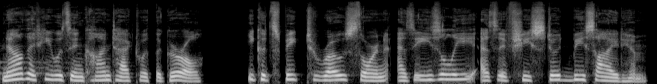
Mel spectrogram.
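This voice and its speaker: A woman's voice: mid-range voice, moderate pace, darkish tone, no echo, studio quality, soft background music. A woman reading scripted storybook narration as an audiobook narrator.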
